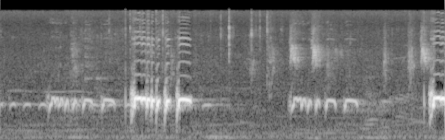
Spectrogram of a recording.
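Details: Local zebra dove, a vigorous singer kept to provoke and call rival doves: soft rolling coos lead into loud clipped bubbling bursts, the pattern repeating twice, with a few faint high chirps between.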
